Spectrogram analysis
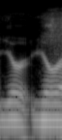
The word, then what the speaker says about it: gyros: I think you said it's pronounced euros.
